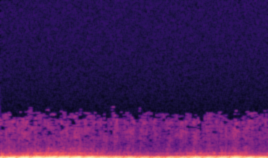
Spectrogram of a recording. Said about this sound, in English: This ambulance makes pretty good time for a jalopy. Yeah. We should be in Madrid before dark.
